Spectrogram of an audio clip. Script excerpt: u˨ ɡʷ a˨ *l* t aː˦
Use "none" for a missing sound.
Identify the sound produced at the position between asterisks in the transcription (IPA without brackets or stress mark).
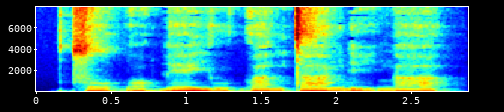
n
